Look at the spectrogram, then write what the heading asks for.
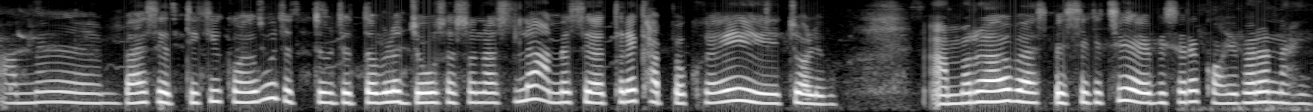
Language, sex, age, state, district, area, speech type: Odia, female, 18-30, Odisha, Jagatsinghpur, urban, spontaneous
